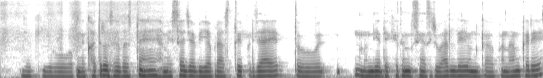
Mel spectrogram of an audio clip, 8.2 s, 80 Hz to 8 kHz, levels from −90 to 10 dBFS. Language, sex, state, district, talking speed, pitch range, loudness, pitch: Maithili, male, Bihar, Supaul, 160 wpm, 130-140 Hz, -30 LUFS, 135 Hz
